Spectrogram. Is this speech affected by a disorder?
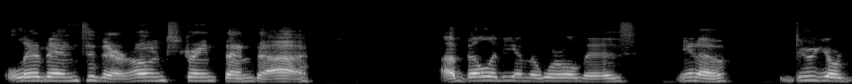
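Yes: cerebral palsy; uses a wheelchair.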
